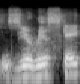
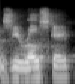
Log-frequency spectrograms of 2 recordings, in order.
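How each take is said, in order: First: The second vowel sounds like 'ih'. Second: The second vowel sounds like 'oh'. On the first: The speaker calls it right. "it's xeriscape" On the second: The speaker calls it wrong. "not xeroscape"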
